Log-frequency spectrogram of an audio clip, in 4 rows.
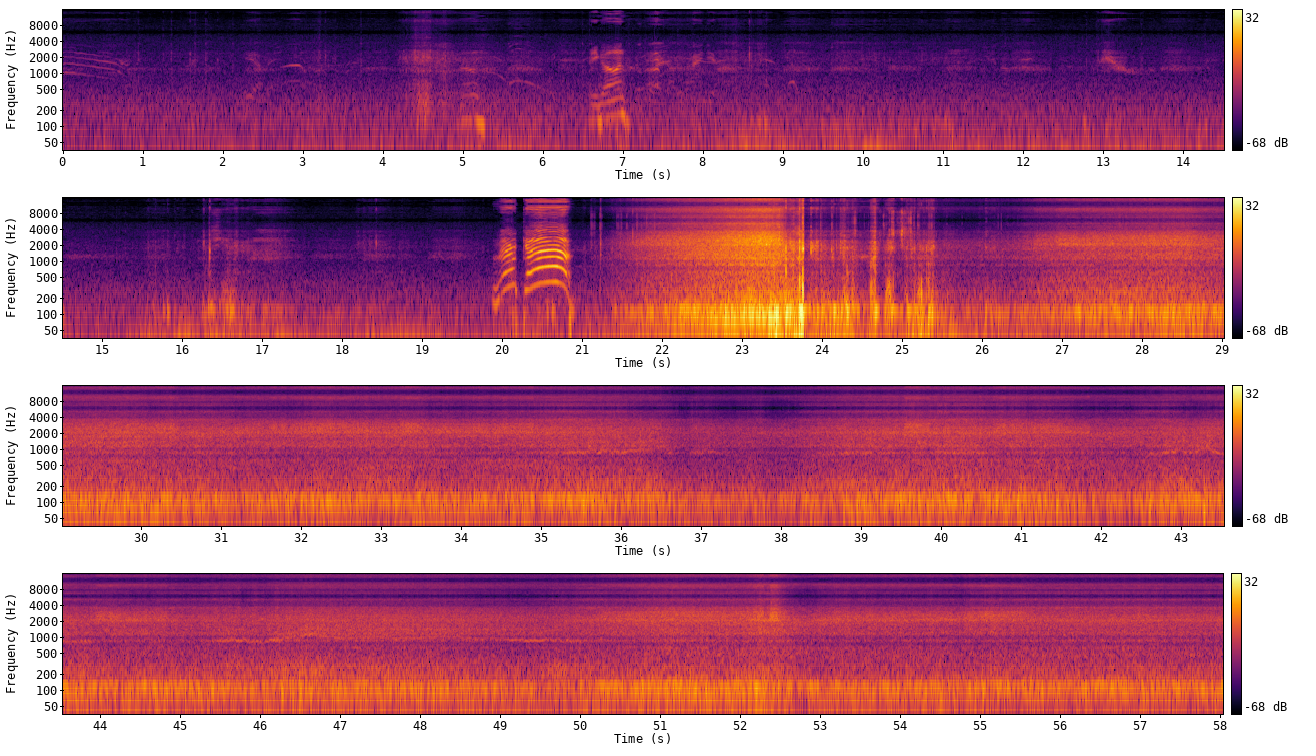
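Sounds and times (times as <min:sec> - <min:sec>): wind rushing over microphone: 0:21.3 - 0:58.0.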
